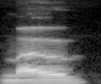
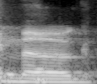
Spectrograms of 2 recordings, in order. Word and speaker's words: Moog: Top one's Model D, modeled after the classic Moog. Well, I don't know how you say his name. I say Moog, but I won't correct you.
